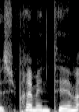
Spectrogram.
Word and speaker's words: Suprême NTM: Vous venez d'écouter à l'instant Tout n'est pas si facile de Suprême NTM. Ah, ça y est, je l'ai bien prononcé.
